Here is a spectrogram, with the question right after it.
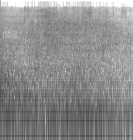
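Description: Incendio fire spell cast in the Hogwarts Legacy video game, a steady rumbling, roaring burst of flame that sustains loudly for a few seconds with no voices.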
